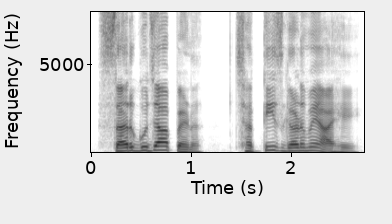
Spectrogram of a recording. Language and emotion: Sindhi, neutral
